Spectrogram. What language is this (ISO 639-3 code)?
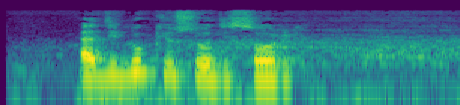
wes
